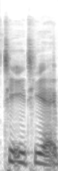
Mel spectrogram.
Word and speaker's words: Teta: There's a guy that I follow named Jade, and I'm not sure how to say his last name, Teta or Tita. It's Teta, but he lives in the nutrition health world,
